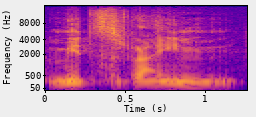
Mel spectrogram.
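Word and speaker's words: מצרים: Y recuerdan la aflicción, la amargura de la esclavitud, porque la palabra Egipto en hebreo se pronuncia Mitzraim.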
